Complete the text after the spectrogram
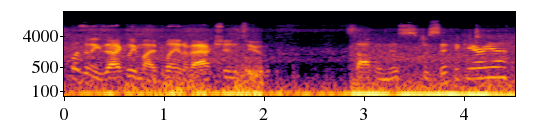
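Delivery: panting after a jog; winded, gasping between words; out of breath. Real, not acted. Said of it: "Sorry, I'm a little winded".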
